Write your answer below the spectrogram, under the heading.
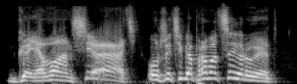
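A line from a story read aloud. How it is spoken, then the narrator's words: Wild scream. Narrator (Russian): Дико закричал из Кашмир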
